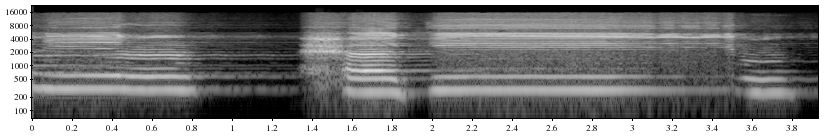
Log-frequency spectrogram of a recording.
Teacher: हा गले के दरमियान से अदा करेंगे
